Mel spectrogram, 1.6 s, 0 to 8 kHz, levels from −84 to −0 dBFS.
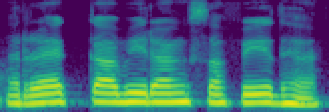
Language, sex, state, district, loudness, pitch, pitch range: Hindi, male, Jharkhand, Garhwa, -10 LUFS, 180 Hz, 175-190 Hz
